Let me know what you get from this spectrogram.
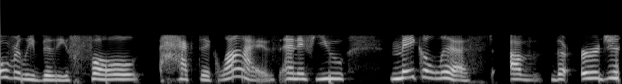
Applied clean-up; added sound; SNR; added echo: none; none; none; none.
